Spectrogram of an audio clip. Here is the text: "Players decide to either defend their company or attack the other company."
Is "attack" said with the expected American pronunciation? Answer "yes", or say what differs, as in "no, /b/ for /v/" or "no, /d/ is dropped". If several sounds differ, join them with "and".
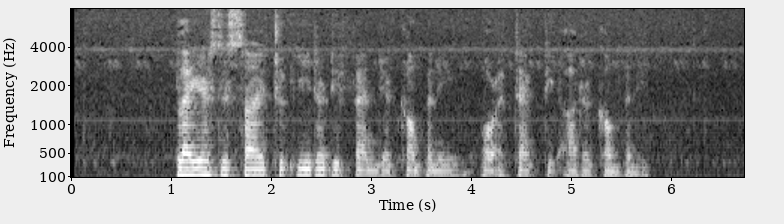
yes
